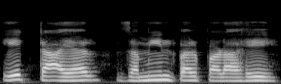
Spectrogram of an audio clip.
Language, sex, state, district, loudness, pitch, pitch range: Hindi, female, Madhya Pradesh, Bhopal, -13 LUFS, 185 Hz, 170-195 Hz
